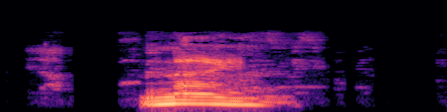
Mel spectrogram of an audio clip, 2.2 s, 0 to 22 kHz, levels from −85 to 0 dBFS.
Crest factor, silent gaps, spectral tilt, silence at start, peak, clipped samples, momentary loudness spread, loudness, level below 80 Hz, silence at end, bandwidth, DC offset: 18 dB; 0.37-0.58 s; -5.5 dB/octave; 0.2 s; -2 dBFS; under 0.1%; 25 LU; -15 LUFS; -58 dBFS; 0.75 s; 7.8 kHz; under 0.1%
